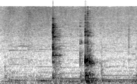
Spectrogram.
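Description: Onion frying in a pan in a restaurant kitchen, a close steady sizzle broken by a few sharp stirring knocks and scrapes of a utensil, with no voices.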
